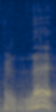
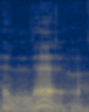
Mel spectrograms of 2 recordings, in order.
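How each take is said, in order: First: Hello. with a rising questioning lift at the end; Hello. rising, the take he rejects; wrong hello. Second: Hello. with a falling, settled end; Hello. falling, the take he settles on; corrected hello. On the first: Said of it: "you wouldn't say it like that". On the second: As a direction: let Hello. drop down at the end. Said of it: "You'd say". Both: Shown as a demonstration.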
